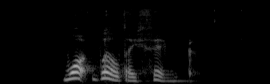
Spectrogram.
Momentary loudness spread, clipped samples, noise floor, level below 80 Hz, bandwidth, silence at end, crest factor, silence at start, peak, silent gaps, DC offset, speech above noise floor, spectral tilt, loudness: 21 LU; under 0.1%; -79 dBFS; -84 dBFS; 15 kHz; 0.8 s; 20 dB; 0.65 s; -18 dBFS; none; under 0.1%; 45 dB; -5.5 dB/octave; -34 LUFS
